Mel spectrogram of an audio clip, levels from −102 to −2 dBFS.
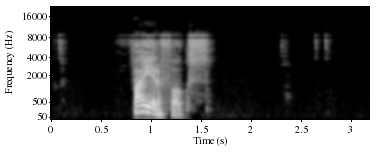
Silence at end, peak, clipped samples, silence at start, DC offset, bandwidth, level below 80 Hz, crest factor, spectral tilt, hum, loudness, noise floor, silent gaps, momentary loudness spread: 1.6 s; -2 dBFS; under 0.1%; 0.8 s; under 0.1%; 9.6 kHz; -68 dBFS; 24 dB; -3.5 dB/octave; none; -21 LUFS; -87 dBFS; none; 10 LU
